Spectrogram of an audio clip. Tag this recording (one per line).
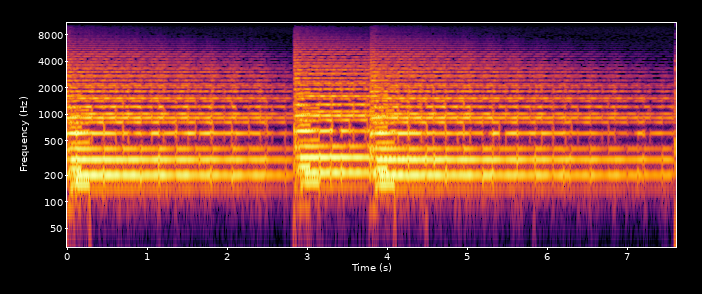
broken
lo-fi
loop
motion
